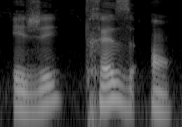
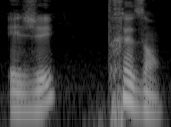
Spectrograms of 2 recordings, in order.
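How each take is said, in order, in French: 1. Treize et ans sont des mots séparés. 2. Treize et ans forment un seul mot. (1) "you don't say" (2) "As if treize ans was o- was only one word"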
